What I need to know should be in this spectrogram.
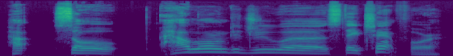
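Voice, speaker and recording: A man's voice: fairly high pitch, sing-song, slow pace, clean tone, no echo, clean studio sound. A man hosting a podcast, asking questions in an informal, slangy way. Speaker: podcast host. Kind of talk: casual interview chat. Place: close-miked podcast recording.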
